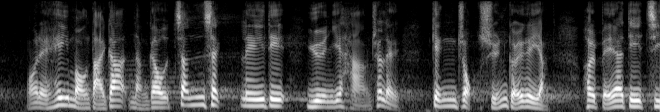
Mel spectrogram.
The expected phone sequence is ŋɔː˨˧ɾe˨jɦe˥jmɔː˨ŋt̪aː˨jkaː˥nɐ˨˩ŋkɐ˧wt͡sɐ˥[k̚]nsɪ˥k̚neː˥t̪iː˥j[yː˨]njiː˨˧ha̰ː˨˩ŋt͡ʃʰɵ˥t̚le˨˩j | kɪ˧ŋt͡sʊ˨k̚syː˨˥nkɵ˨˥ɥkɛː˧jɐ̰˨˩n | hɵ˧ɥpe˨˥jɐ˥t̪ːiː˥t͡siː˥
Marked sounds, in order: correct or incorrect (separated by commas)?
incorrect, correct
